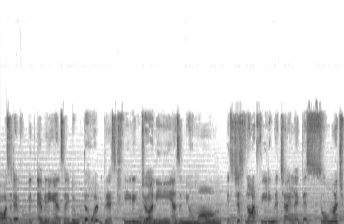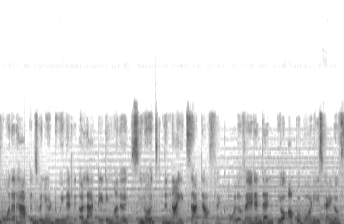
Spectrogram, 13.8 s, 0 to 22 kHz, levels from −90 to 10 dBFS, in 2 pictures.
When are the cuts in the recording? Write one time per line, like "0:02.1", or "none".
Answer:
0:01.6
